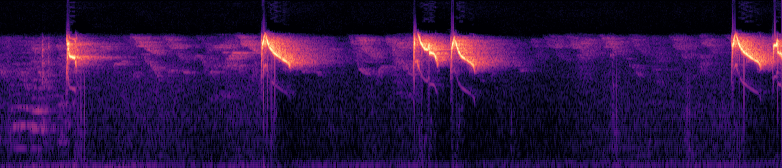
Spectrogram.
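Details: Male Oriental white-eye singing in the ngalas style to prompt other white-eyes to join in: high, thin, sweet downslurred notes, single or paired, spaced irregularly every one to two seconds.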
